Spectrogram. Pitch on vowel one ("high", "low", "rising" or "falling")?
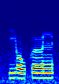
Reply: low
